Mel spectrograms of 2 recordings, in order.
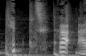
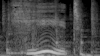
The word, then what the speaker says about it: heat: heat가 아니라 heat 길게 발음해야 됩니다.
